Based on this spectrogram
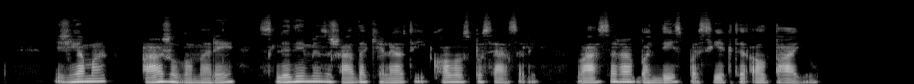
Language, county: Lithuanian, Marijampolė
